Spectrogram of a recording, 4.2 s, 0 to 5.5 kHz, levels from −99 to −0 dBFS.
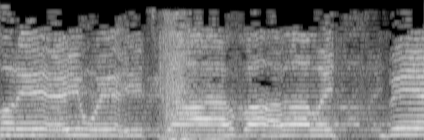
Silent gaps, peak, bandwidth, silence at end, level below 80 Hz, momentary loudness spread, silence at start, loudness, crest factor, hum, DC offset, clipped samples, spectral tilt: none; -6 dBFS; 5.4 kHz; 0 s; -38 dBFS; 9 LU; 0 s; -19 LUFS; 14 dB; none; under 0.1%; under 0.1%; -6.5 dB/octave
